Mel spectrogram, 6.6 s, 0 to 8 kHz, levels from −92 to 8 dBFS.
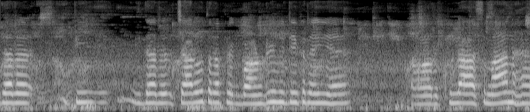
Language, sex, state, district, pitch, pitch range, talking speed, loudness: Hindi, female, Uttar Pradesh, Lucknow, 250 Hz, 240-260 Hz, 135 wpm, -17 LUFS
